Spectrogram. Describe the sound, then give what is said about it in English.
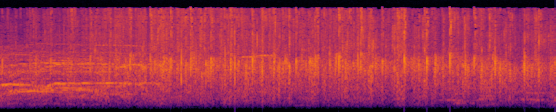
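A crowd applauds steadily for the whole stretch, a dense wash of many hands clapping at once, loud and continuous without any pause, with a faint murmur of voices beneath it. “Wait, everybody's clapping while you start your question starting.”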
